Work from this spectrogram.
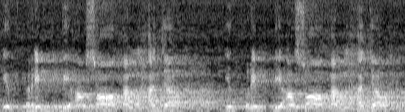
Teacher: Maka di sini seakan-akan ditasydid karena ini idgham mutamatsilain. Ditasydid, dimasukkan ba yang mati ke ba yang selanjutnya atau ditasydid. Cara bacanya menjadi idrib bi asaqal hajar.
